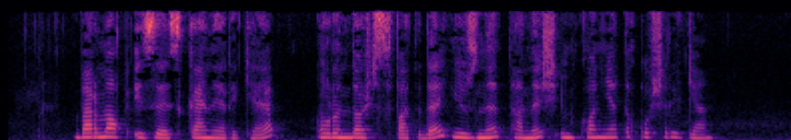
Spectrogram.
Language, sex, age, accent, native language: Uzbek, female, 19-29, Farg'ona, Uzbek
